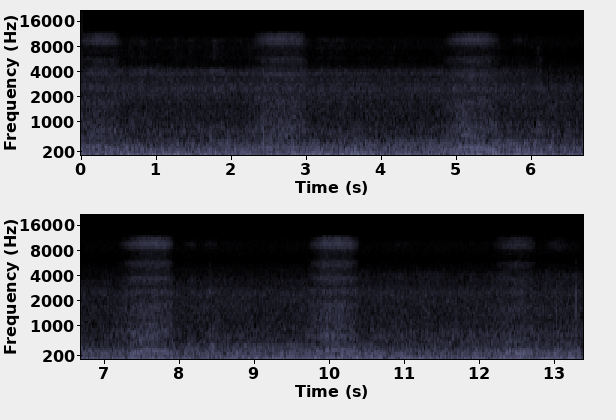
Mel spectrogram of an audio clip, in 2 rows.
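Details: Sleeping dog snoring: soft, regular snores about every 2.5 seconds, roughly 24 a minute, over a steady low background hum.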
